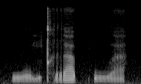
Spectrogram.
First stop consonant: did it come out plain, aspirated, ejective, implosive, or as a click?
aspirated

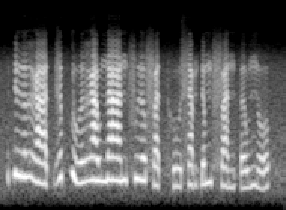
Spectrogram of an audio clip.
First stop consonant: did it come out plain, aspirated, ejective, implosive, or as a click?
implosive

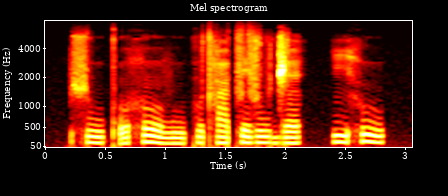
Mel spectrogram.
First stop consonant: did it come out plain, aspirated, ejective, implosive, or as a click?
ejective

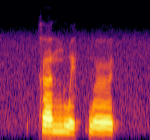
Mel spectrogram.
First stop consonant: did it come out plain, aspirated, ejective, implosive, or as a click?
plain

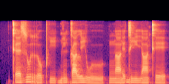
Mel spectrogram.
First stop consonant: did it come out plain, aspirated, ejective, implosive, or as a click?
ejective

